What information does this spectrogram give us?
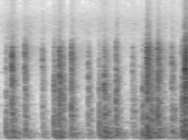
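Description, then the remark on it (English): A punching bag at a prize fighter's training camp is struck in a fast, steady flurry: about nine dull, thumping blows in two seconds, each one a loud, broad thud with no voices in between. “I wish you'd get me a new punching bag. This one keeps punching me back.”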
